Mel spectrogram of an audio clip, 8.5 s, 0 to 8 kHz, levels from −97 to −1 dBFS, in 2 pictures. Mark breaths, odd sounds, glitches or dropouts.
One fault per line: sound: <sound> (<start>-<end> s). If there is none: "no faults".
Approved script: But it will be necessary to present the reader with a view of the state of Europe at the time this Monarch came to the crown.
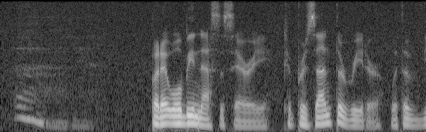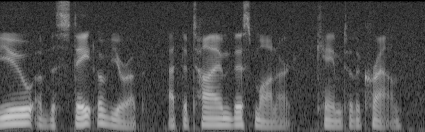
sound: sigh (0.1-1.1 s)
